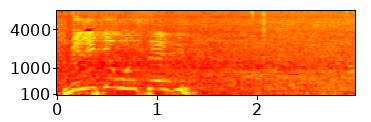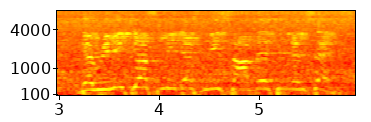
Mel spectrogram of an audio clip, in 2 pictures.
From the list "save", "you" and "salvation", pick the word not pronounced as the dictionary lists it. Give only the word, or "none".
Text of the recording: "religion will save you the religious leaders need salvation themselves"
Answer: salvation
